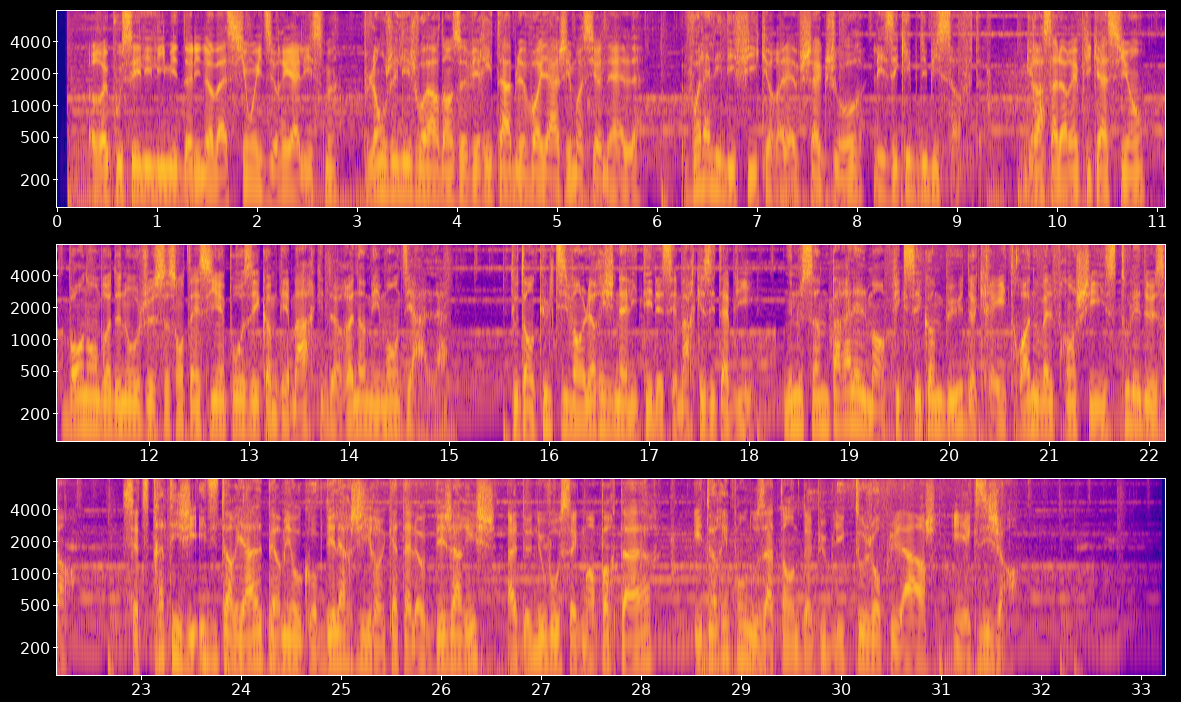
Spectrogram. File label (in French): Corpo; Ubisoft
